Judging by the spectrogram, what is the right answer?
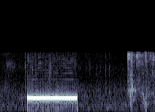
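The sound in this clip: A telephone ringback tone sounds while a call is placed: a single steady, mid-pitched beep lasting about one second, loud and clean against near silence, followed by a short burst of other noise.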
